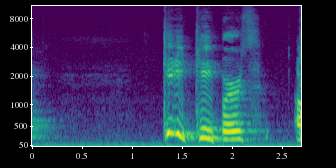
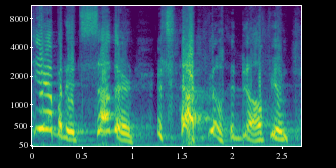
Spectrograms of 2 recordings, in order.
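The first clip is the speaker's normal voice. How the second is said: put-on girlfriend teasing; 5 semitones higher than usual. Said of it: "But she said".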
